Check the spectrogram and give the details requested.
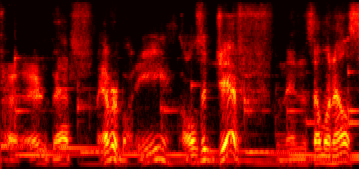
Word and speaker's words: GIF: say they are wrong it is a soft g pronounced gif end of story end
